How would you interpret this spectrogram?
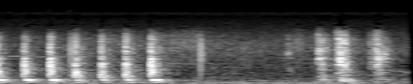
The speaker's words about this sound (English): An hour after phoning her, you drive to a modest little apartment building on Fountain Avenue near Coenga. Curious, but still cautious, you knock lightly on the door.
